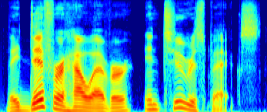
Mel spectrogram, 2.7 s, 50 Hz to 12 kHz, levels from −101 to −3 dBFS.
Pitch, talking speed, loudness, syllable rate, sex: 125 Hz, 135 wpm, -19 LUFS, 4.2 syllables/s, male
